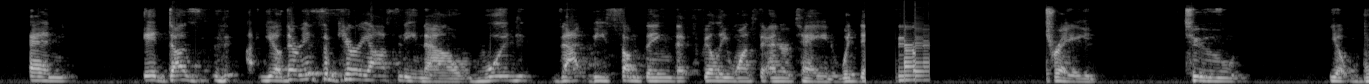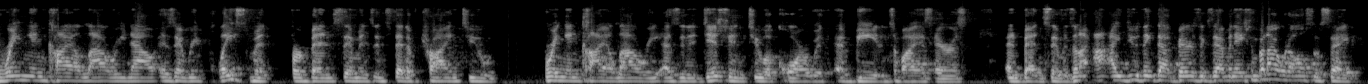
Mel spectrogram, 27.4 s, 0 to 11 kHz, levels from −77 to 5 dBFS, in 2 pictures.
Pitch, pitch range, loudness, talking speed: 135 Hz, 120-150 Hz, -25 LUFS, 155 wpm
